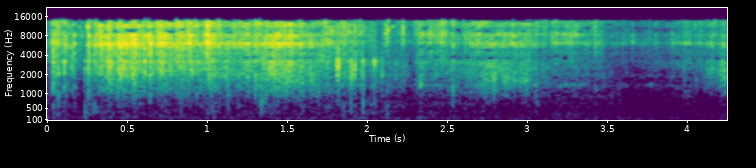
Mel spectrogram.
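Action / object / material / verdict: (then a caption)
scrape / soap shavings / soap / none. A bare hand scoops, presses and crushes a heap of thin, brittle, dry white soap shavings between the fingers and palm on a countertop. It makes a dense, bright, crackling crunch with almost no low end. The crunch is loudest in the first two seconds, then thins into a quieter, fading crackle.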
